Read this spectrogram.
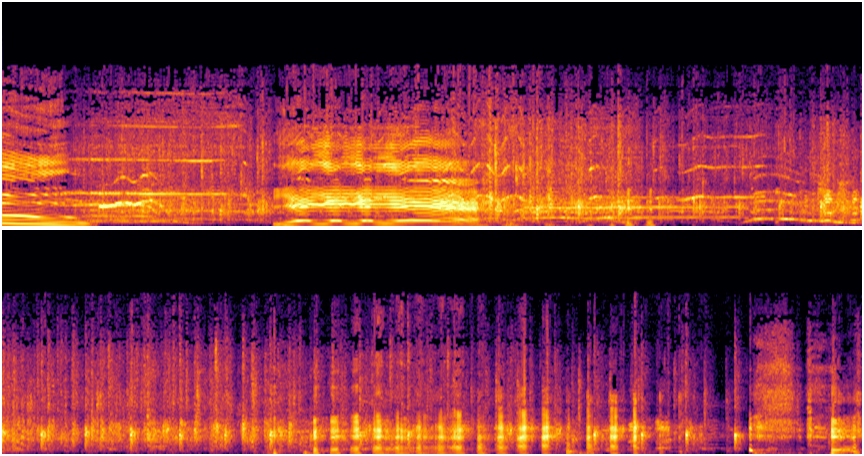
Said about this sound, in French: Je veux qu'on fasse un tonnerre d'applaudissements, tout le monde. On fait du bruit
